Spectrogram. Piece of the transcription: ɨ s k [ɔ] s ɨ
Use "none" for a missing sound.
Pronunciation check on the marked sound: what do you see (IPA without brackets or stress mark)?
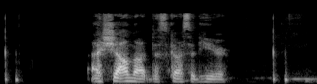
ʌ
